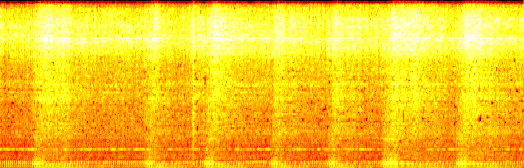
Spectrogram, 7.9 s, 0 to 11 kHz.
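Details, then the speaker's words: Grom on a new Nibbi PE22 carburetor at stock settings: idle is too fast and won't settle, surging in uneven bursts about once a second; erratic high idle, owner suspects it needs a smaller slow jet. "there we go it's idling up now that's erratic right there that's a little high"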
